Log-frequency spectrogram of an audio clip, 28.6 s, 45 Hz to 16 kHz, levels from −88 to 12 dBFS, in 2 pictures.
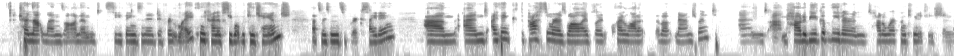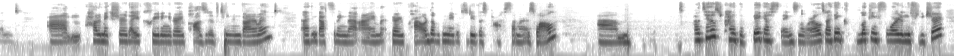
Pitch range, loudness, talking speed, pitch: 205-240 Hz, -24 LUFS, 230 wpm, 215 Hz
